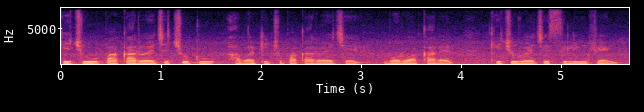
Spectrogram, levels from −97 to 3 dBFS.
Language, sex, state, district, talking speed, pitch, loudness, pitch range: Bengali, male, Tripura, West Tripura, 160 wpm, 195 Hz, -16 LUFS, 185-205 Hz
